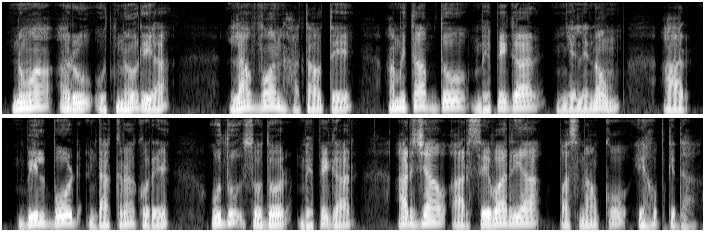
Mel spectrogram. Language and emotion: Santali, neutral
